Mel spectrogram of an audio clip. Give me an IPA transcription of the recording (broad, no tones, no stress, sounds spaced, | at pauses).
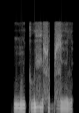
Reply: ŋ͡m ũ i̯ k u vʲ u ɬ ɔ b ɮ ɪ l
